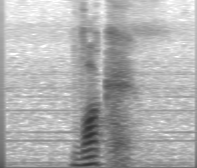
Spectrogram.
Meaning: a hole in ice (on the surface of a body of water)
- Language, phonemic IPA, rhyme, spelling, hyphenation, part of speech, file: Dutch, /ʋɑk/, -ɑk, wak, wak, noun, Nl-wak.ogg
